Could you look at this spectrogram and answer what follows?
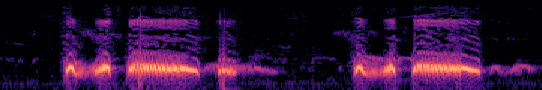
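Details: Two cooing phrases from a spotted dove, about two and a half seconds apart, each two quick rising notes then a long sustained coo, the first closing with an extra short coo and both trailing off into faint notes.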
